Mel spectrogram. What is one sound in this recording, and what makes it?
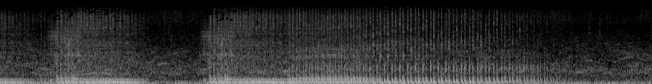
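A motorcycle engine revs loudly in bursts and roars.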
